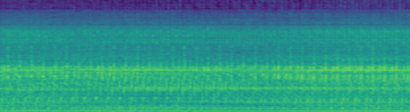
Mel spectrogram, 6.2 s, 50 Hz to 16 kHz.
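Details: 2007 BMW 530d E60/E61 LCI, M57N2 diesel, at idle; light regular ticking about three per second over the diesel clatter; owner unsure whether bearings or valves. Engine ticking noise.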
